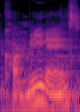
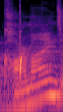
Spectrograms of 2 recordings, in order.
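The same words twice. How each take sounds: First: The name is pronounced in an Italian way. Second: The name is pronounced in a plain English way.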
